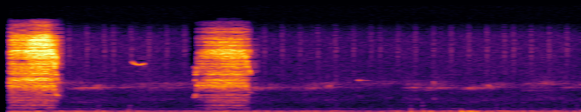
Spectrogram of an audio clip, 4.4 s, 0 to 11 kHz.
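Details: Three hungry Barn owl owlets begging while their mother feeds them in a nest box at night, 10:03 pm, 4/9/23. Two harsh, hissing screeches, each about half a second long and a second apart, over a steady low hum.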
